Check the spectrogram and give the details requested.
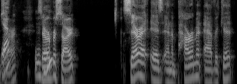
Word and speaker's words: Brassard: Sarah brassard and I think that's correct correct pronunciation your name Sarah Sarah brassard Sarah is an empowerment Advocate an intuitive healer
